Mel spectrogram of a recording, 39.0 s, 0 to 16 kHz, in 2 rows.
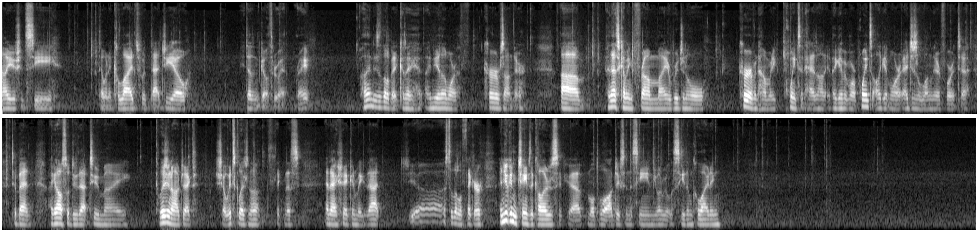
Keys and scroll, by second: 1.5 alt+x, 11.5 alt+x.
